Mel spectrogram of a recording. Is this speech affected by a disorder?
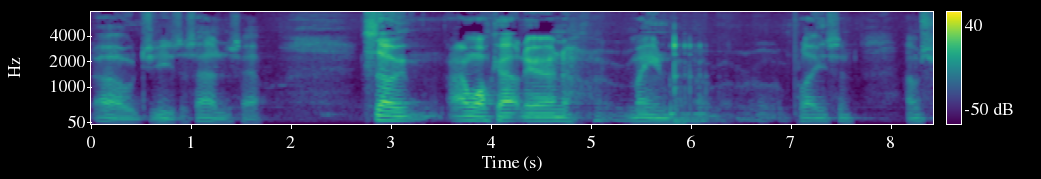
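Yes: Parkinson's; unsteady standing with risk of falling; speaking seated instead of at podium because of fall risk.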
